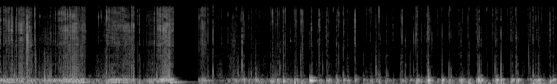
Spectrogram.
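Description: Long yellow nails rapidly scrape and scratch across the stones on the top and sides of a hollow, rhinestone-covered metal microphone grille. The result is a dense, low, rumbly scratching texture with fast clicky ticks throughout. There is a brief near-silent gap just before the two-second mark.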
